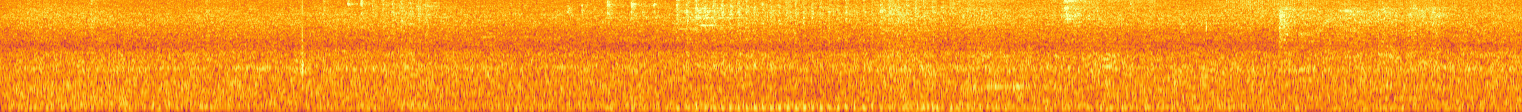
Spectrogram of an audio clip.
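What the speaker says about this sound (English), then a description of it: "you'll see the build-up of traffic now" Dense road traffic near BTS Phaya Thai station in Bangkok rumbles steadily, a loud continuous wash of engines and tyres close by with no clear pauses and no speech.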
